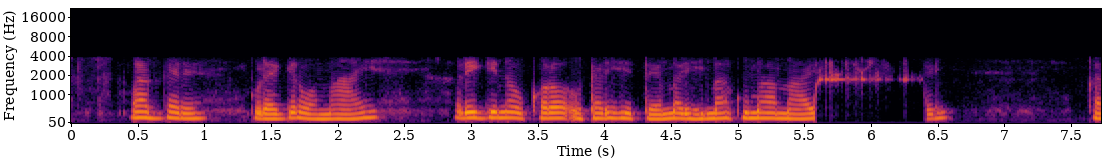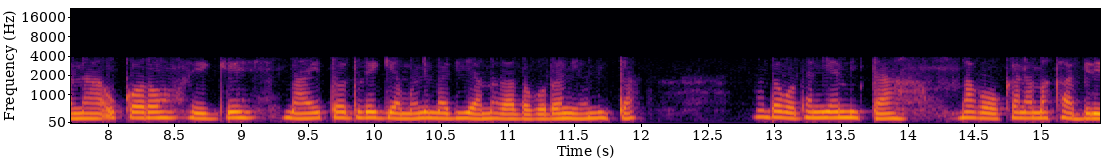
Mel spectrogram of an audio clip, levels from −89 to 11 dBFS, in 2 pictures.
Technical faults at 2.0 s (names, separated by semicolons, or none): none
